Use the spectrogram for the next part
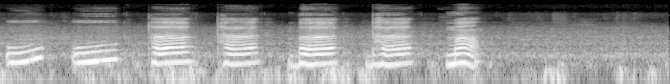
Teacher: ತುಟಿಯ ಸಹಾಯದಿಂದ ಉತ್ಪತ್ತಿಯಾಗುವ ವರ್ಣಗಳು ಓಷ್ಟ ವರ್ಣಗಳು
